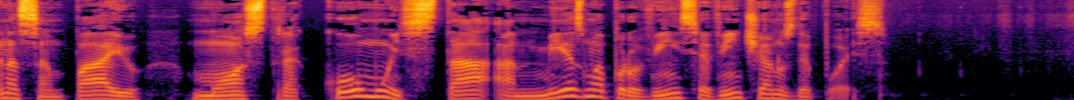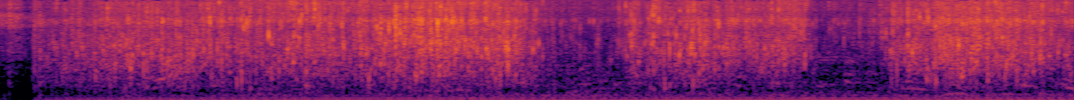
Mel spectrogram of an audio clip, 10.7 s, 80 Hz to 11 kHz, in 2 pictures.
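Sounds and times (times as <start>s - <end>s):
speech: 0.0s - 4.5s
water gushing from a pumped irrigation pipe in Tigray: 5.5s - 10.7s
low hum of generator-powered water pump: 5.6s - 10.7s.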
